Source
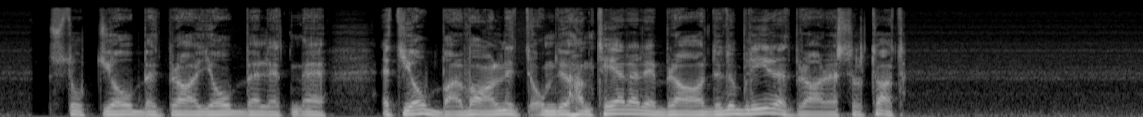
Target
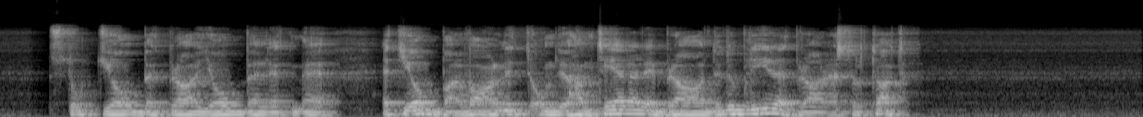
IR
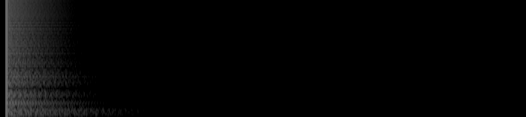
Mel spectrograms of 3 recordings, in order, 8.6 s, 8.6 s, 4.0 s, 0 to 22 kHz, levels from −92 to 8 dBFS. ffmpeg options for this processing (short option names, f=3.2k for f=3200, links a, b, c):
-filter_complex "[0:a]aresample=16000,aresample=44100,highshelf=f=5.6k:g=-9.5[a];[1:a]atrim=start_sample=2205,atrim=end_sample=6174[b];[a][b]afir=irnorm=-1:irlink=0,aexciter=amount=5.2:drive=6.6:freq=4.5k,volume=5dB"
